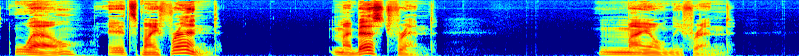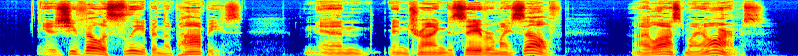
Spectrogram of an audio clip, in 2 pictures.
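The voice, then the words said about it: Sad character voice. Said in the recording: “he said in a sad voice”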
